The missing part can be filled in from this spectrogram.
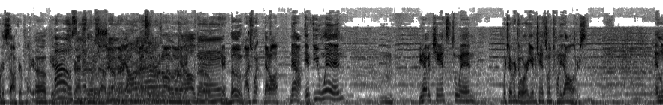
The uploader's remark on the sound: a former inmate called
